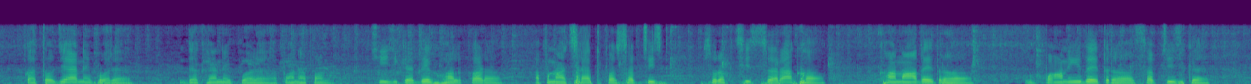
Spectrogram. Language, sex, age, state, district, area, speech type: Maithili, female, 45-60, Bihar, Araria, rural, spontaneous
